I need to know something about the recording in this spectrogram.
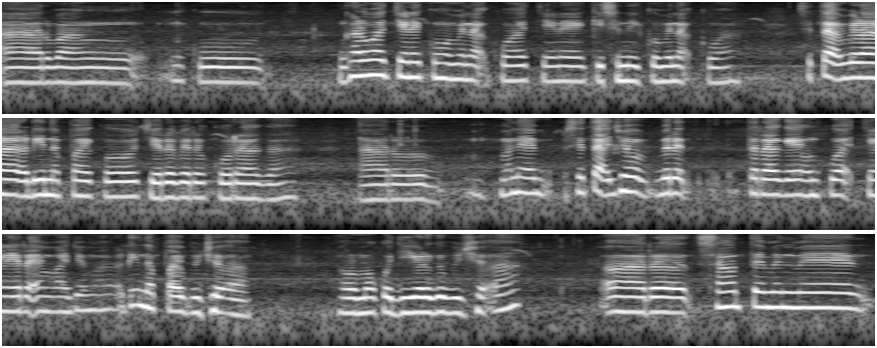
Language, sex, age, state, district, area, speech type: Santali, female, 45-60, Jharkhand, Bokaro, rural, spontaneous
